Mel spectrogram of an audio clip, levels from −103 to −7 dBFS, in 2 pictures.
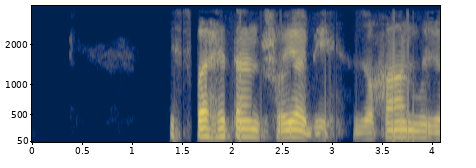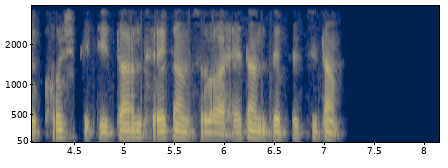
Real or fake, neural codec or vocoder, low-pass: real; none; 3.6 kHz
